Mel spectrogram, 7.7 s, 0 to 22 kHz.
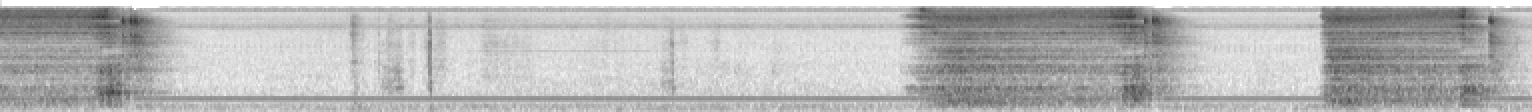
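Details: Mitee Bite VM300 venturi vacuum pallet on a Tormach CNC mill, pulling a G10 sheet down onto an o-ring. A loud airy hiss comes in bursts of about a second, cutting off cleanly between them: normal vacuum operation.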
